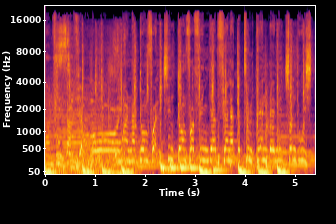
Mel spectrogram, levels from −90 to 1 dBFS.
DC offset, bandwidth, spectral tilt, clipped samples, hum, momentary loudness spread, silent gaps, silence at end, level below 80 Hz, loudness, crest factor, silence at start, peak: under 0.1%; 19.5 kHz; -4.5 dB/octave; under 0.1%; none; 2 LU; none; 0 s; -14 dBFS; -10 LUFS; 8 dB; 0 s; 0 dBFS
